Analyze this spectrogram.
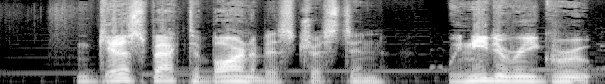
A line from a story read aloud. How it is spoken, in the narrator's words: Tim stated in an authoritative tone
